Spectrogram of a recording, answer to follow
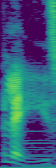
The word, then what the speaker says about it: Blaze: of the word blase the pronunciation blase that's because it's blaze well apparently it's a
